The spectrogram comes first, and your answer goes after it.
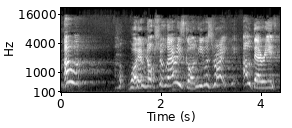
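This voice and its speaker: A woman's voice: very high voice, expressive, moderate pace. A woman playing an eager, naive, playful young daughter in a live radio play. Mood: puzzled. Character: bubbly, naive young daughter, thrill-seeking. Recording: live theater, loud music underneath.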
